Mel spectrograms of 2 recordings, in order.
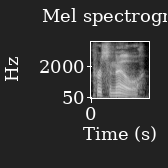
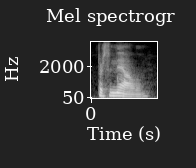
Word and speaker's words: personnel: couple of words here this word is pronounced personnel personnel okay with that stress on the end we have immigration officials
